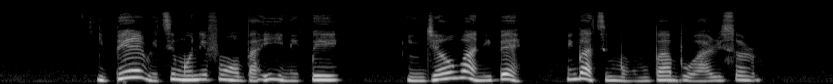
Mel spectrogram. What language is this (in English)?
Yoruba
